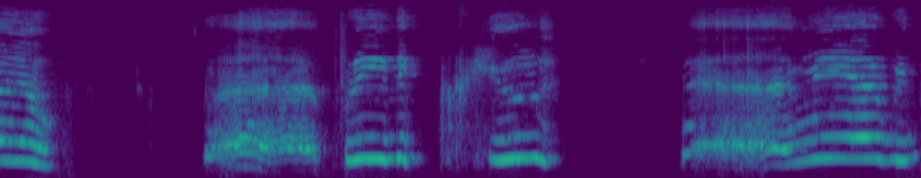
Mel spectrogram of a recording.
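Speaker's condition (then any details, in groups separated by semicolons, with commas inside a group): Cerebral palsy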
